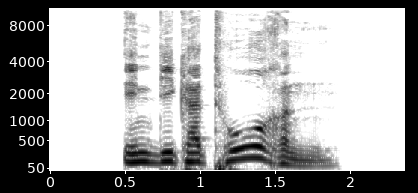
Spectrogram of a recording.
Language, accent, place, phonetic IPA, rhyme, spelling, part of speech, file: German, Germany, Berlin, [ɪndikaˈtoːʁən], -oːʁən, Indikatoren, noun, De-Indikatoren.ogg
- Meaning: plural of Indikator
